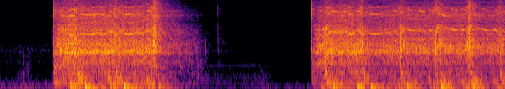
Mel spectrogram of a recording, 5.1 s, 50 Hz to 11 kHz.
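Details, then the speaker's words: 2016 KTM 350 SXF after top end rebuild and new sprag gear: two bursts of fast, even cranking that never catch, sounding like low compression or valve issue; cause was a worn torque limiter gear. "So I'm like that's weird. It almost sounded like I had a valve issue or low compression or something."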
